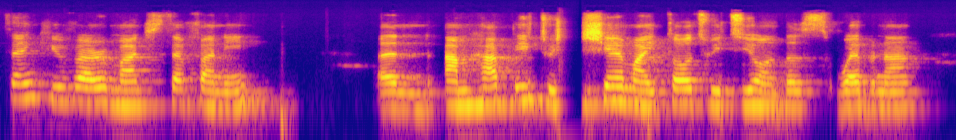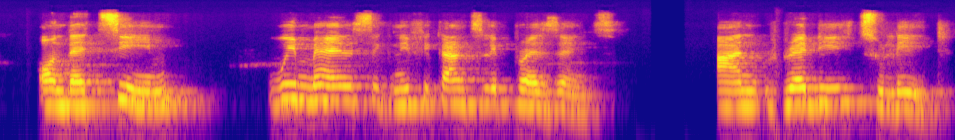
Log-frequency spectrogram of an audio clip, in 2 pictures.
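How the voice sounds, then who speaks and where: A woman, a nun, giving a prepared talk in a measured, formal way over a video call. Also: on the low side, darkish tone. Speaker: nun and invited speaker.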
